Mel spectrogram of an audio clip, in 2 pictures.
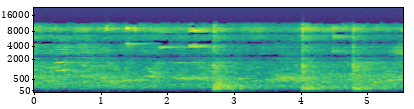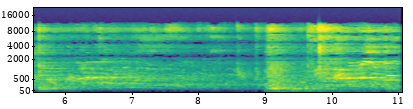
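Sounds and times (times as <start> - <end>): murmur of spectators talking: 0.0 - 11.0
basketball bouncing on gym floor: 4.0 - 5.9.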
